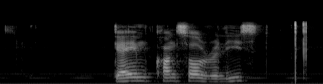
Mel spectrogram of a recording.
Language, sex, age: English, male, 19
